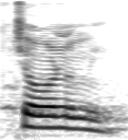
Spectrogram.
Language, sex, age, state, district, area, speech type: Sindhi, female, 45-60, Maharashtra, Mumbai Suburban, urban, spontaneous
